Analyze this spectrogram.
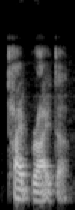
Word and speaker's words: typewriter: We have blackboard, lighthouse, sunset, typewriter.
